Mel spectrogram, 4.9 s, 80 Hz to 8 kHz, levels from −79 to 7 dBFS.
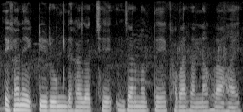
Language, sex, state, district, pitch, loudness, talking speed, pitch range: Bengali, male, West Bengal, Cooch Behar, 115 Hz, -17 LUFS, 135 wpm, 110-120 Hz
